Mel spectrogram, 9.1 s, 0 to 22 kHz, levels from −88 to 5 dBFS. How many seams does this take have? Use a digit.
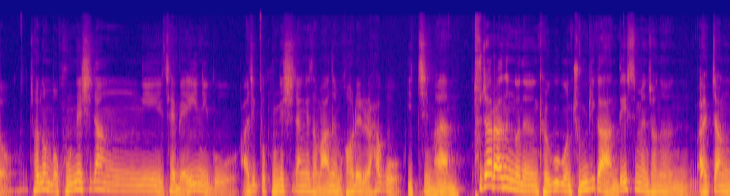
0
